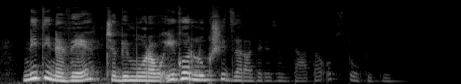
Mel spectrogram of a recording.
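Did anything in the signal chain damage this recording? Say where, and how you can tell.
Yes: zipper noise, 2.09 to 2.67 s, at a gain stage. The speech level drops roughly 25 dB in unsmoothed 1 dB steps, about 40 per second, each one clicking.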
